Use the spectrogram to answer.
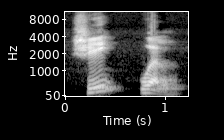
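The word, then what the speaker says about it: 시월: তারপরে কি আছে, 10 মানে কি শিপ, কিন্তু এখানে কি আছে, শুধু শি, তাহলে কি হবে, শি ওয়াল, শি ওয়াল।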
